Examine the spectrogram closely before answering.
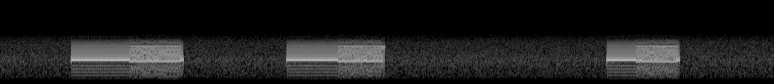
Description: Packet radio (AX.25, as in APRS), 1200 baud, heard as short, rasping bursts.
